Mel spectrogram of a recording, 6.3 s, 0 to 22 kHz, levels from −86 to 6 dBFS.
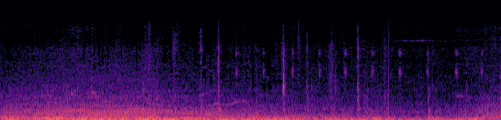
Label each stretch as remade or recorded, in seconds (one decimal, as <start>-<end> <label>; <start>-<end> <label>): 0.0-6.3 recorded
